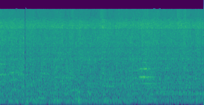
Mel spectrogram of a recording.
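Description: Steady rushing of water in an outdoor koi pond, an even hiss without breaks.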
